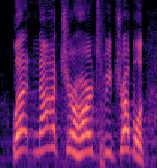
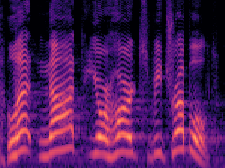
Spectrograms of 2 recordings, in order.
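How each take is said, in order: First: "your" leaned on, the line a bit louder; louder repeat, stressing "your". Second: Said in the usual way. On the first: Shown as a demonstration. Preacher repeating the verse to the congregation, stressing "your". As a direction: say it again and hit "your". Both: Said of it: "Listen to what he says here".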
